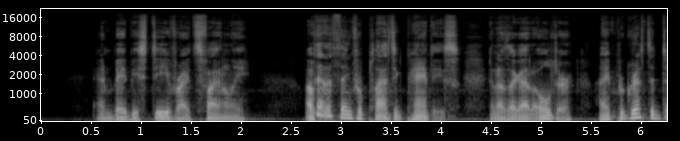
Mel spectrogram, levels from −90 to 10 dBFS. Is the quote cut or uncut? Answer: cut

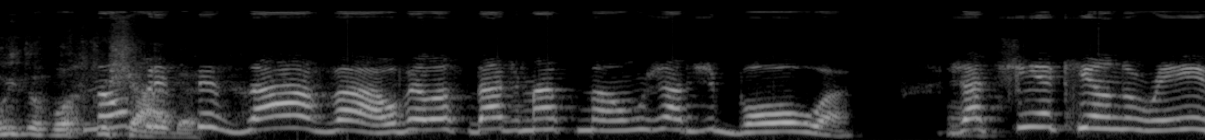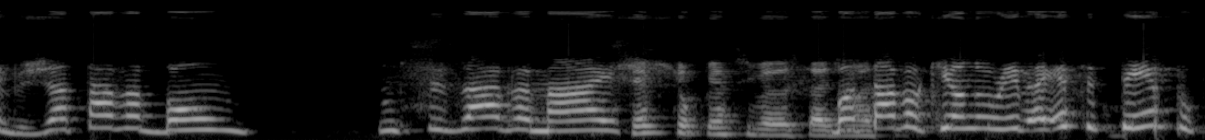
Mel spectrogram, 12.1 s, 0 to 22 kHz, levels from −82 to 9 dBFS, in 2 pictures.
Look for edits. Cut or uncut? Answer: cut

